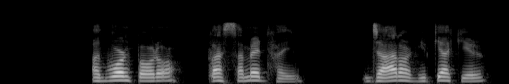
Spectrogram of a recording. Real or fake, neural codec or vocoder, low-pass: fake; codec, 24 kHz, 0.9 kbps, WavTokenizer, small release; 7.2 kHz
